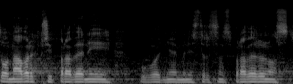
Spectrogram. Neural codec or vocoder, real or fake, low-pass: none; real; 14.4 kHz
